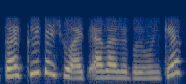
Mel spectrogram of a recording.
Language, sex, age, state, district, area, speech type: Kashmiri, female, 30-45, Jammu and Kashmir, Ganderbal, rural, conversation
